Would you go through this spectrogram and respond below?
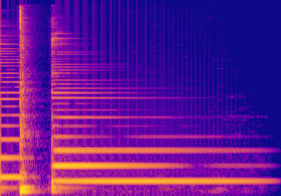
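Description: A short fingerstyle guitar phrase: a slapped percussive hit, then a fretted note on the B string ringing out and slowly fading, close and solo.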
